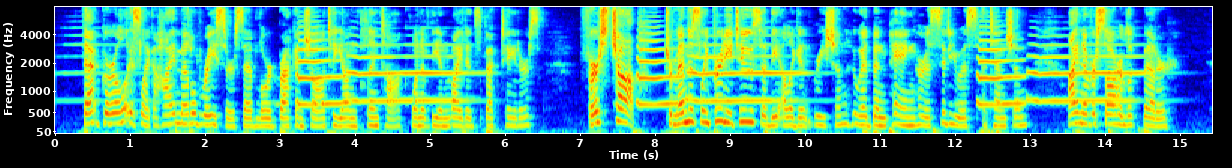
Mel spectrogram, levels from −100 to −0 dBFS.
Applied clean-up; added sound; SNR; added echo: classical method log-MMSE.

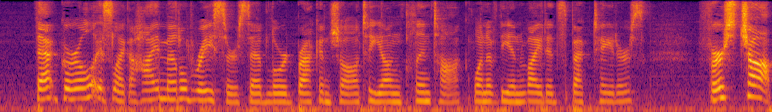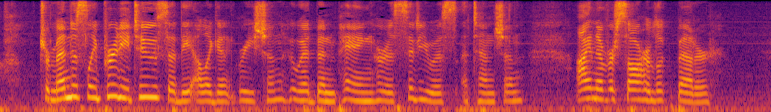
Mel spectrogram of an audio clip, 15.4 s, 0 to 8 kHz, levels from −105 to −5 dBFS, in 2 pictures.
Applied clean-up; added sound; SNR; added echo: none; none; none; none.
